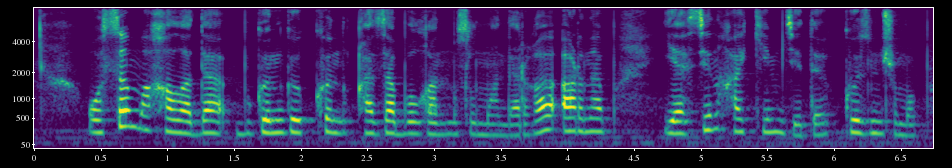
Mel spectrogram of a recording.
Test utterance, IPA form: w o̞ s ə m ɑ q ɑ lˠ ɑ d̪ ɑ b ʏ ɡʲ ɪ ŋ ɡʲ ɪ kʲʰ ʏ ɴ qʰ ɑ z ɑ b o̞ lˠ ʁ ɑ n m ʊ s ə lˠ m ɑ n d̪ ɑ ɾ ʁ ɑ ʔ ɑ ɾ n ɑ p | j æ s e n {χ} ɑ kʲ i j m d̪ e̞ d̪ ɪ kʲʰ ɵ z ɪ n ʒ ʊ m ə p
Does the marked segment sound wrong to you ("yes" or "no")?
no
